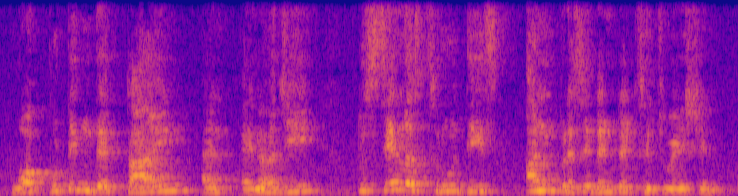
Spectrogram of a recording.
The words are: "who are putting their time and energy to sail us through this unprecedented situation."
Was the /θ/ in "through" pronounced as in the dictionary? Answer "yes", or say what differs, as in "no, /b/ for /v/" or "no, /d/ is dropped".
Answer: no, /t/ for /θ/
